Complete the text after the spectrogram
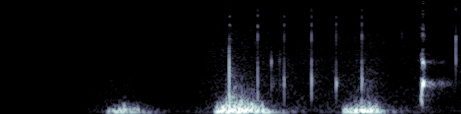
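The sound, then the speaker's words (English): A baby girl hiccups three times in a steady rhythm, each one a soft, low thump with a faint click, separated by brief pauses of quiet. No one speaks. “Oh, she has the hiccups.”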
